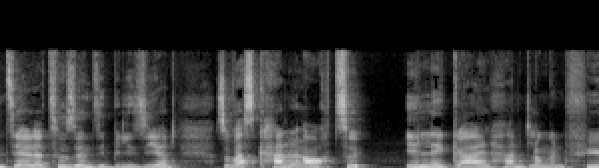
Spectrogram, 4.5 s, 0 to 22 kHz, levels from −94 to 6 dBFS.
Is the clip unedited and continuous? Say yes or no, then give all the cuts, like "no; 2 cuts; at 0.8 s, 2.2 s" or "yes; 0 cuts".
yes; 0 cuts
